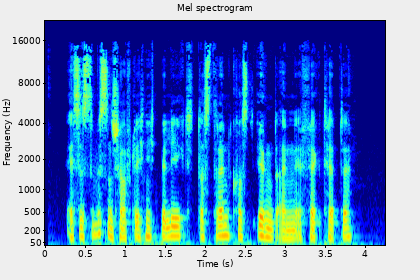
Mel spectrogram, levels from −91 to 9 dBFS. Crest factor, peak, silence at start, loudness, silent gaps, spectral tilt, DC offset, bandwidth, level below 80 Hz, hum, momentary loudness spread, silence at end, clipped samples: 16 dB; -8 dBFS; 0.25 s; -25 LUFS; none; -4.5 dB/octave; under 0.1%; 16 kHz; -52 dBFS; none; 6 LU; 0.4 s; under 0.1%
